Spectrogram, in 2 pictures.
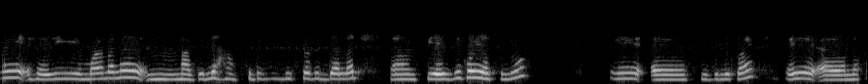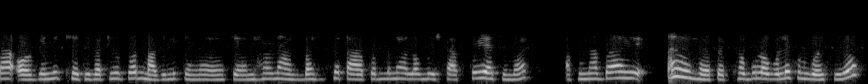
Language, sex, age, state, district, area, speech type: Assamese, female, 18-30, Assam, Majuli, urban, conversation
